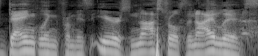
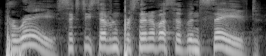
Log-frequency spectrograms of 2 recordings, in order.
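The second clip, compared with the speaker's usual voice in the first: higher, louder hammed-up hooray; mock cheer; 7 semitones higher, 5 dB louder than usual. [name] celebrating the survivors, mock excited cheer. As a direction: cheer with deadpan glee.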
